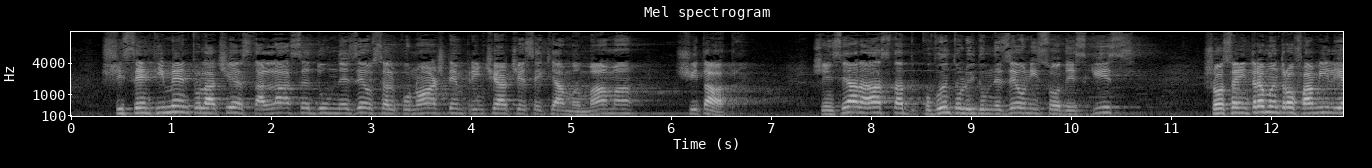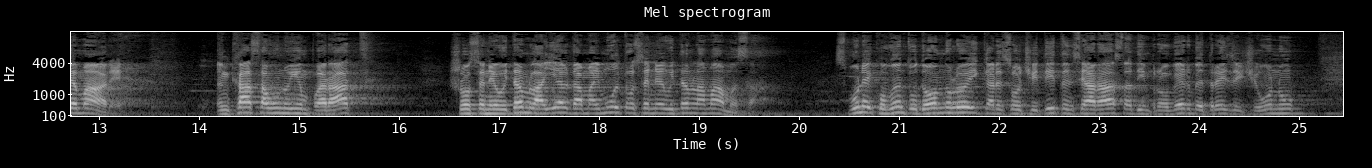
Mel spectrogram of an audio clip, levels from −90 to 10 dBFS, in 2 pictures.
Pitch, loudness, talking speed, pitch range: 195 Hz, -25 LUFS, 160 wpm, 185-215 Hz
